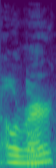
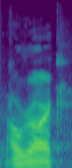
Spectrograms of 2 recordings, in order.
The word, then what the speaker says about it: O'Rourke: pronounced your last name oror oror oror you're very close I'm asking everybody about their last name roar like a lion that's what I people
